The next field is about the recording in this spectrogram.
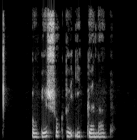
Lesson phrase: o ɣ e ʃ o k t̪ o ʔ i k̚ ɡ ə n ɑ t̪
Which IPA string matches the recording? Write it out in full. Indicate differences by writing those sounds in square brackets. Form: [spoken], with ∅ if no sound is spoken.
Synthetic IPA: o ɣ e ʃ o k t̪ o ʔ i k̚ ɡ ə n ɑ t̪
